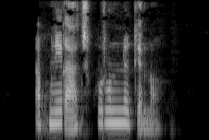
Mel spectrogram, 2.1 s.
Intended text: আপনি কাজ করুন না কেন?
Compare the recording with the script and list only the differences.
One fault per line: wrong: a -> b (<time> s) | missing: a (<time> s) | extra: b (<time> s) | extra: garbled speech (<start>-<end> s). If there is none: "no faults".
no faults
